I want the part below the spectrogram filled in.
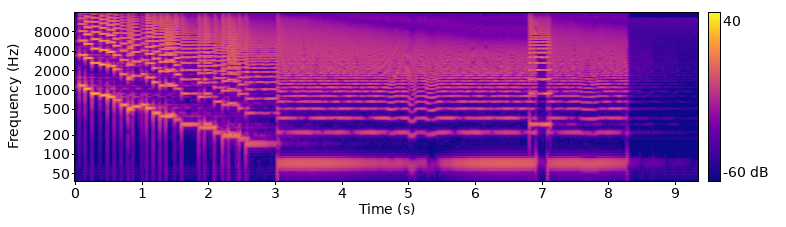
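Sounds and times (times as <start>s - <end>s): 
Roland D-10 square-wave lead synth: 0.1s - 8.7s.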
